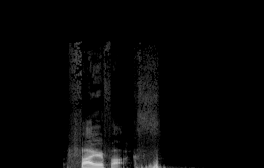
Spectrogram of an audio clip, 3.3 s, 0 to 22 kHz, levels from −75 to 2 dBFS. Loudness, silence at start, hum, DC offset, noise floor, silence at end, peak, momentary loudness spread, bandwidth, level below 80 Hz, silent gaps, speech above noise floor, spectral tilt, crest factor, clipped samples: -21 LUFS; 1 s; none; under 0.1%; -87 dBFS; 1.3 s; -2 dBFS; 14 LU; 17 kHz; -56 dBFS; none; 67 dB; -7 dB/octave; 22 dB; under 0.1%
